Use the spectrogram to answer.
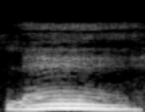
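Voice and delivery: long drawn-out 'Le'; longest length. Shown as a demonstration. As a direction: stretch the vowel of 'Le' right out. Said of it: "three different lengths of it".

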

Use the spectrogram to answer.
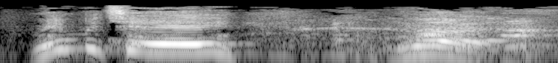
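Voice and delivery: loud, high call of Rinpoche, what; interrupting the teacher mid-ceremony with a laugh; hammed-up indignant student; mock indignant call. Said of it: "he'll say".

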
